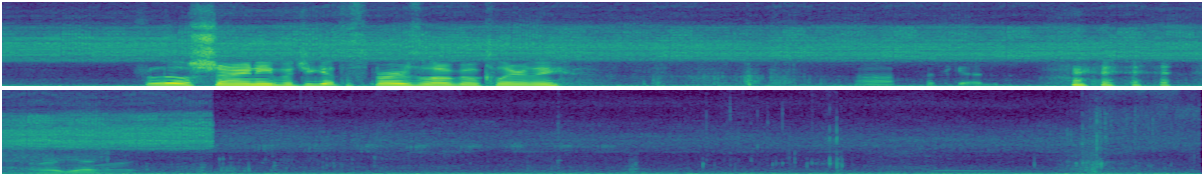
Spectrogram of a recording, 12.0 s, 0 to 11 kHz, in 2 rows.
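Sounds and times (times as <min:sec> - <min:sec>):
faint insects chirring: 0:00.0 - 0:12.0.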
